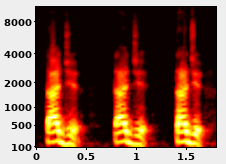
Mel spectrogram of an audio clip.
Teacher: अब जीम यहां पर सुकून के साथ है, तो यहां पर एक सिफत इसके अंदर पैदा होगी कलकला की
